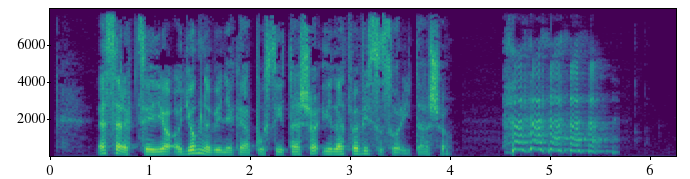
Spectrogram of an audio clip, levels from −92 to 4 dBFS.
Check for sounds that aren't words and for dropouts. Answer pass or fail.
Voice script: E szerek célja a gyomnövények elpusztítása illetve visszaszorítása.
fail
